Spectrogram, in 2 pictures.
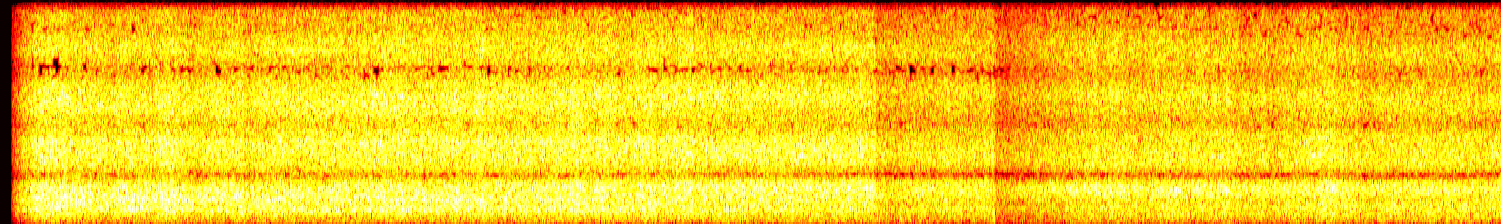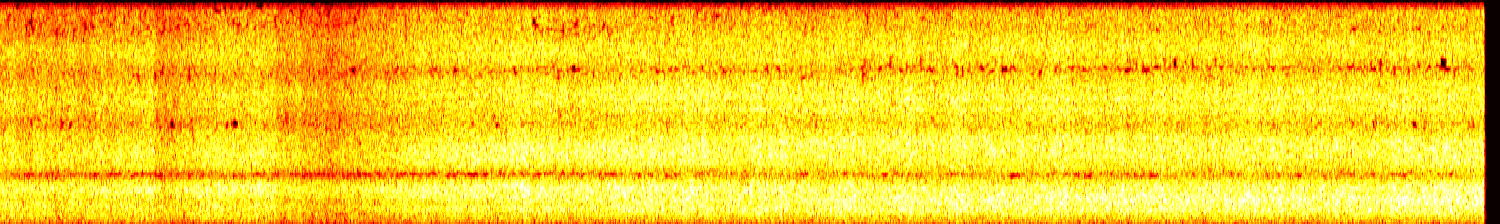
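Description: Urriðafoss, a high-flow waterfall and rapids on the Þjórsá river, rushing steadily, with two brief slight dips in level, about a third of the way in and again just past halfway.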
